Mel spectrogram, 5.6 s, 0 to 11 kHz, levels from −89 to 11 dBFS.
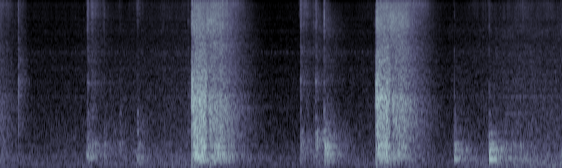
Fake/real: fake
